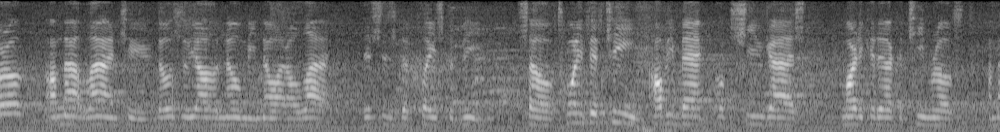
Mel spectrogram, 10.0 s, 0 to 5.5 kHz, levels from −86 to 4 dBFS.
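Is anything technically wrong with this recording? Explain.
Yes, aliasing runs throughout. High content sounds gritty and metallic, folded into false tones about 20 dB down. It was resampled without a low-pass, which fits a rate near 11 kHz folding at 5.5 kHz.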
